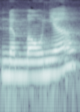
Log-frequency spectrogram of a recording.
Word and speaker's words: pneumonia: We have the initial PN in pneumonia. The P is silent, similar to psychology and pseudoscience.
